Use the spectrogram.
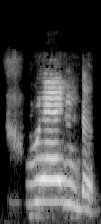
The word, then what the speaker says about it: friend: তারপরে became, ga, u, the wood, ga, wood, good, fa, la, fra, e, I silent হবে, এ হবে। a, the end, friend, হ্যাঁ আমরা ফ্রেন্ড পড়ছিলাম, good, very friend, good, ঠিক আছে, থ্যাংক ইউ, তুমি ভালো পারছো।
